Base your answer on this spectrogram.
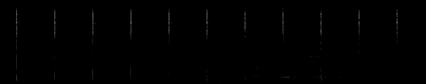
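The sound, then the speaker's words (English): Newton's cradle balls clicking in a steady, even rhythm, set off by pulling one ball back and letting it go: about eleven sharp bright clicks, each with a quick decay, over a faint background murmur. “Newton's cradle was an illustration”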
